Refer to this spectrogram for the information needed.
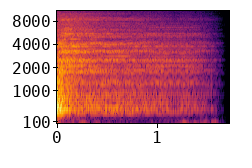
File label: roomy crash cymbal sample c key, Royality free crash cymbal one shot tuned to the C note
